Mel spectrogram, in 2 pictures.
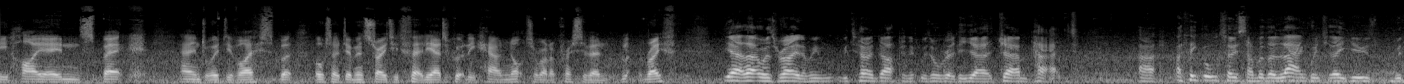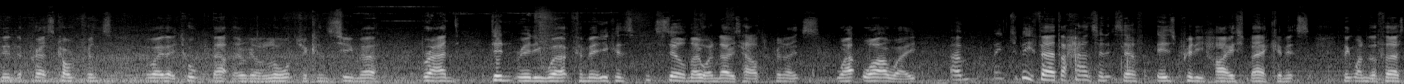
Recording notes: Live from Mobile World Congress. Recorded live on the street.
